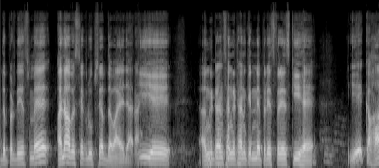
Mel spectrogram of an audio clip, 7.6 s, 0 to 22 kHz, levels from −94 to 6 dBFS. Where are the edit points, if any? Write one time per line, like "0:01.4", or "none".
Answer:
0:02.9

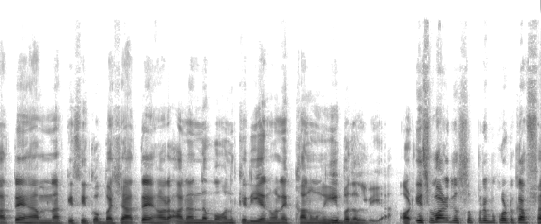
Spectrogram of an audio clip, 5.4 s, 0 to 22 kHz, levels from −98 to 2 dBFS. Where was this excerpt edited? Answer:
0:03.8

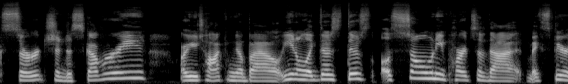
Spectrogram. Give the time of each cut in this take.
none

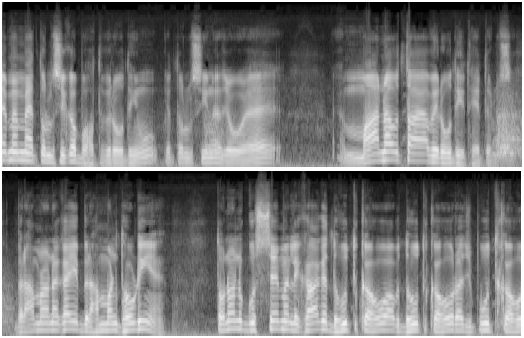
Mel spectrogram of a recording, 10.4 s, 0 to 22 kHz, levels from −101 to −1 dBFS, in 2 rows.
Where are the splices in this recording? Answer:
0:05.2

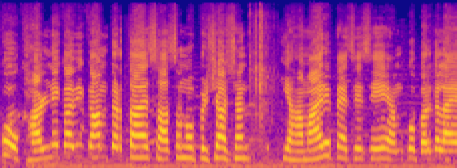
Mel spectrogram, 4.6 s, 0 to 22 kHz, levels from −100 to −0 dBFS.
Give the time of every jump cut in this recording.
0:02.6

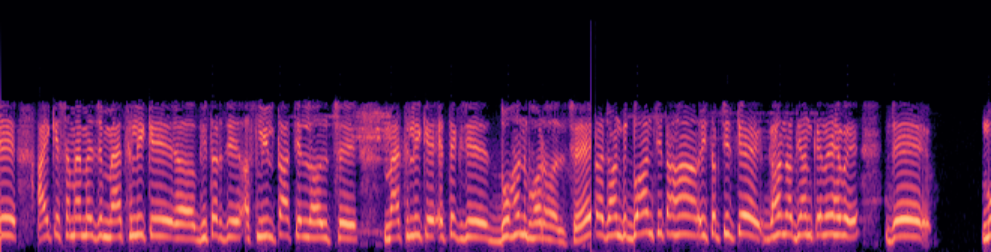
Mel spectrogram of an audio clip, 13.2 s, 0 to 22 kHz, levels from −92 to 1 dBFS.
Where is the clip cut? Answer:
0:07.9

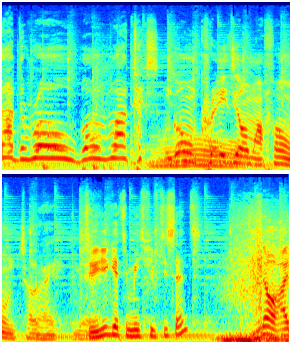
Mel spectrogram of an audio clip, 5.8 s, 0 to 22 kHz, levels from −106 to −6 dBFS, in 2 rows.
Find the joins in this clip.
0:03.1

